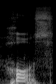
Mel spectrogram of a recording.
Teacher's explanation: le R ne se prononce pas, donc ça va faire horse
